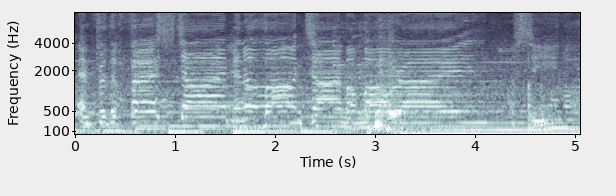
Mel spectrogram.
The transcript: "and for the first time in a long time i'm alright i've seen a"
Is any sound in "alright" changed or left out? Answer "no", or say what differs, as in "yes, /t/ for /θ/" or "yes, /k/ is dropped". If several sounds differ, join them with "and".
yes, /t/ is dropped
